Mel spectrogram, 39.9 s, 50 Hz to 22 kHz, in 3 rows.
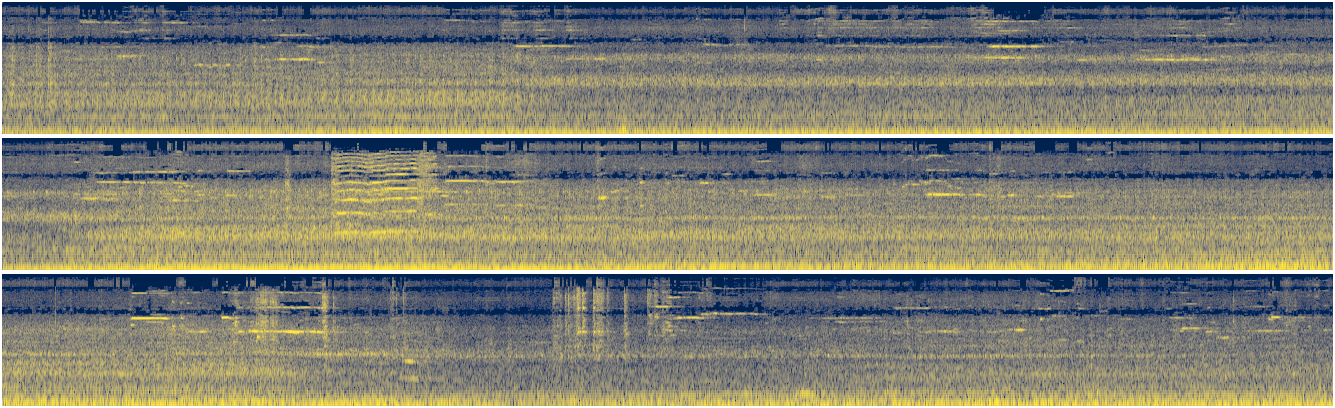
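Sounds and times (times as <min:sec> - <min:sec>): heavy machine engine rumbling: 0:00.0 - 0:39.9.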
